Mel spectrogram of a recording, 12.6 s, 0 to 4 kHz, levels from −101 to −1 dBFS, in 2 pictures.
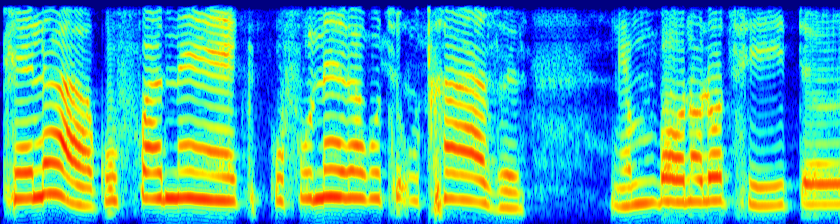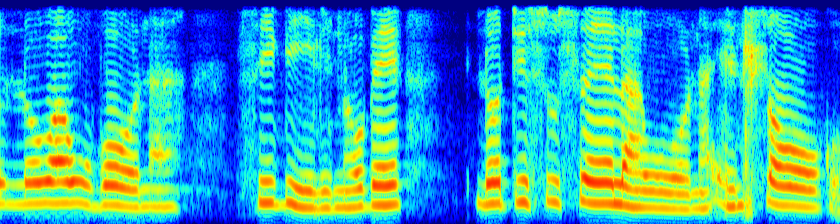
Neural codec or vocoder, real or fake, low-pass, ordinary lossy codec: codec, 16 kHz, 16 kbps, FunCodec, trained on Chinese and English, 50 frames a second; fake; 3.6 kHz; none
